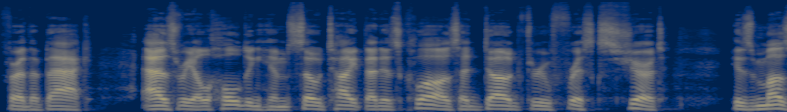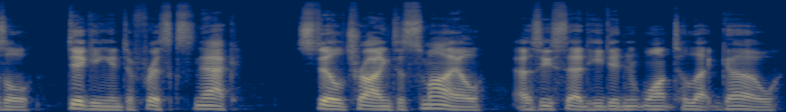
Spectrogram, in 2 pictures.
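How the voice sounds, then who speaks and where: A man's voice: fairly low pitch, fairly even intonation, unhurried, sharp tone, no room sound, clean studio sound. A man narrating a scripted dramatic story as its narrator.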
